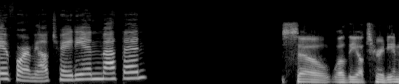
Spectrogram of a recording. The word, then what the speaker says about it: Ultradian: Say it for me, Ultradian method.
